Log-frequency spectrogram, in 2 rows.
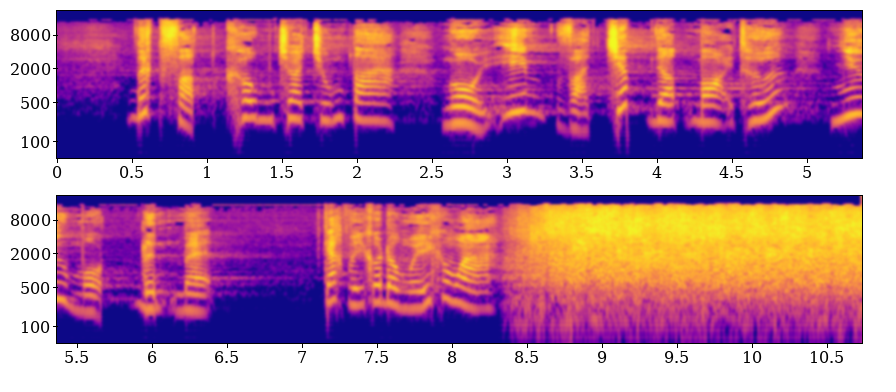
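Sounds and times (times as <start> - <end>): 
speech: 0.5 - 6.5, 7.2 - 9.0
audience applause at a Buddhist dharma talk: 8.4 - 10.7.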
